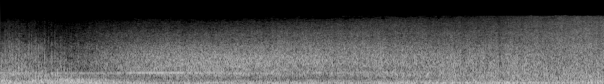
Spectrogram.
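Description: A huge wave of water surging across a lake and crashing over a rocky shore: a loud, continuous rushing noise.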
